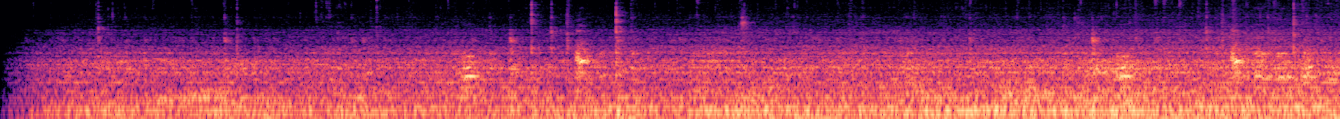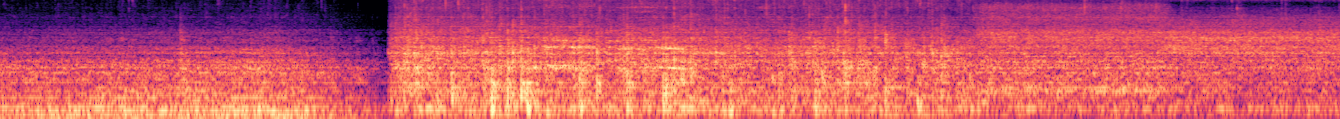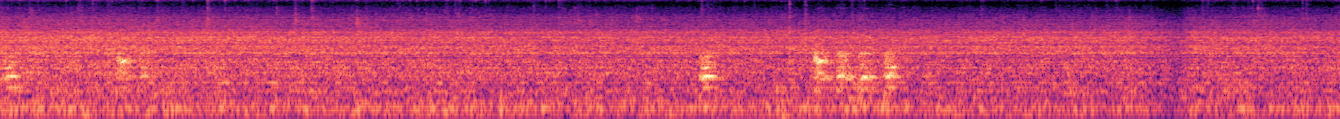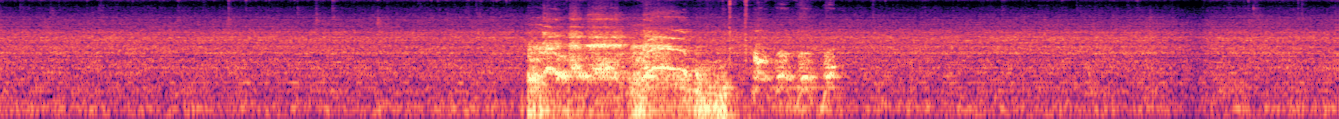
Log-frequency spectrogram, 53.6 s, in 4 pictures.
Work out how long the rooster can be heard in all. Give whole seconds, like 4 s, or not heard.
4 s.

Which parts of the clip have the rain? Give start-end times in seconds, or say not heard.
0.0-53.5.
